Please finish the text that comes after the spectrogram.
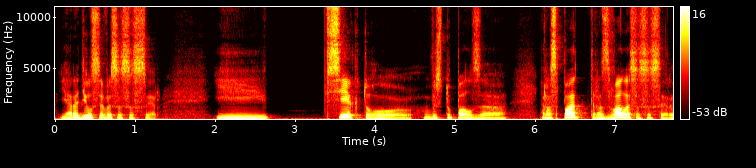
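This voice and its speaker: Reflective man with a mellow voice. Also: mid-range voice. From Ukraine. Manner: reflective, with frequent pauses and fillers. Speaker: host answering viewer questions. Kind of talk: Q&A monologue. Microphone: camera setup.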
